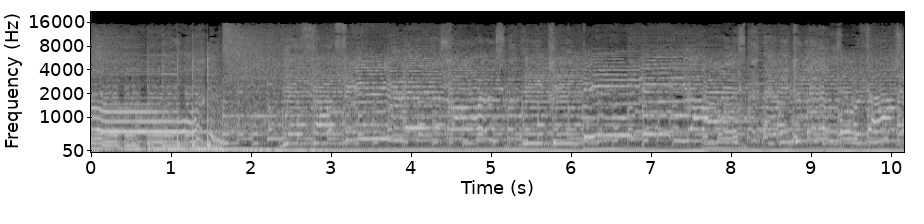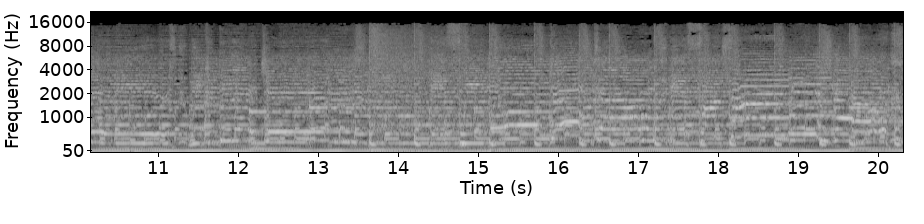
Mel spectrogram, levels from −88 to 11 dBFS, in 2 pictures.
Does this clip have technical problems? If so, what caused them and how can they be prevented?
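No, there are no technical problems in this clip.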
